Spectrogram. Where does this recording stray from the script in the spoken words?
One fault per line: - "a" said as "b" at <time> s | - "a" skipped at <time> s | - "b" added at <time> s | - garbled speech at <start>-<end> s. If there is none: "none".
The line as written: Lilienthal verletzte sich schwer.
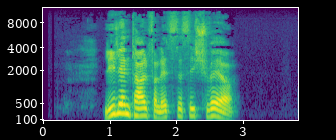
none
